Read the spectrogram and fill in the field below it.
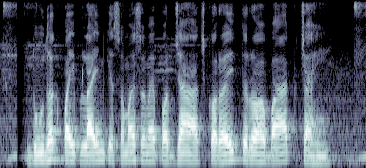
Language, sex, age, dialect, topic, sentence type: Maithili, male, 18-24, Southern/Standard, agriculture, statement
